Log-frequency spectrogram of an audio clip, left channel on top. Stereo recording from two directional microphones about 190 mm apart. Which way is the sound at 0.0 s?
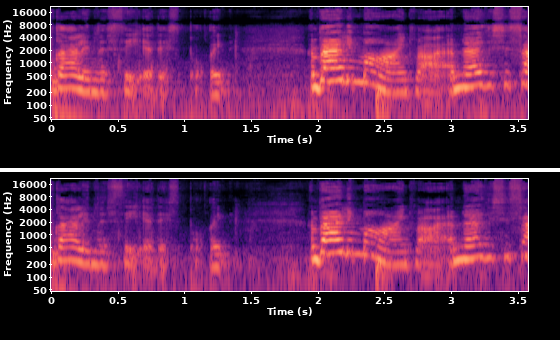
20° right (ahead or behind).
